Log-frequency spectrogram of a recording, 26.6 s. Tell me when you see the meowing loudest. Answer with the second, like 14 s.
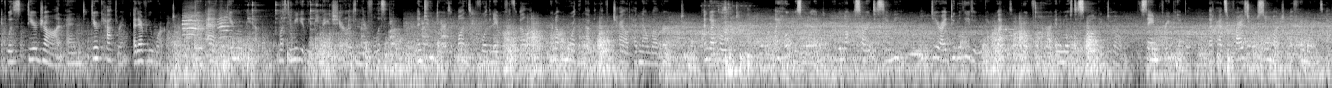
15 s.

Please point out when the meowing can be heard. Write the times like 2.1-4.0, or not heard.
3.6-4.6, 14.0-15.1, 19.9-21.1.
